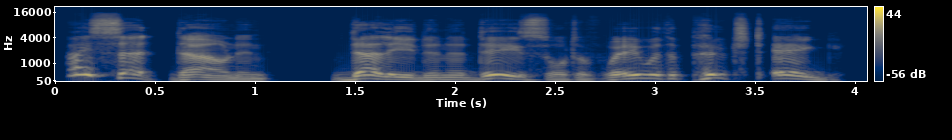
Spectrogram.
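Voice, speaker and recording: A man's voice: mid-range voice, sing-song, normal speed, no echo, studio quality. A man narrating a comic first-person story as an audiobook reader.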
